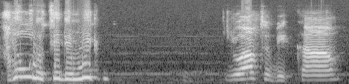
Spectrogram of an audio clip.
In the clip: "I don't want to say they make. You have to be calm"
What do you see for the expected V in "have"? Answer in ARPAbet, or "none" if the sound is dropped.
F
